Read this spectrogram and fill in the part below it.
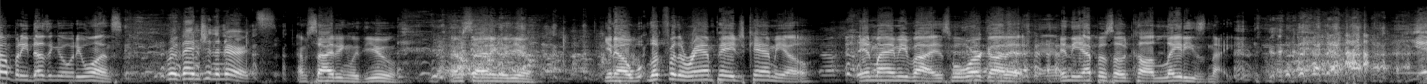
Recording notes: a clip from the Lion Forge Comics panel at the 2013 Stan Lee's Comikaze Expo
